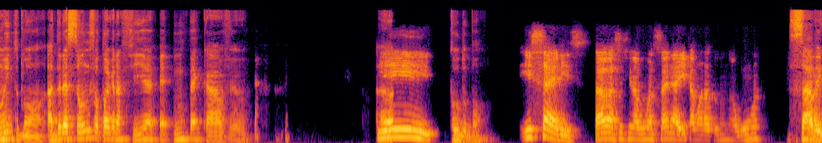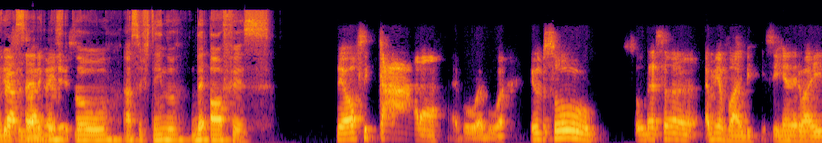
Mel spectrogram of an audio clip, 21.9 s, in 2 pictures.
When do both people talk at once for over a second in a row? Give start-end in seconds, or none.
10.7-12.0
